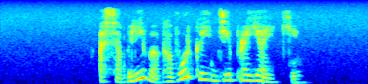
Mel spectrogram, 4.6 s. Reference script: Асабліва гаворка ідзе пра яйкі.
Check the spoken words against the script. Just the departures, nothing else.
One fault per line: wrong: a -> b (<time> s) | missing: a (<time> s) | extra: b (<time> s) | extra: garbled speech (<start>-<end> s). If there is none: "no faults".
no faults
